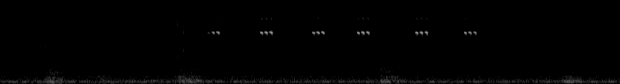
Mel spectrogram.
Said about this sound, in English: That's what I got. Two words. Cricket noises.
